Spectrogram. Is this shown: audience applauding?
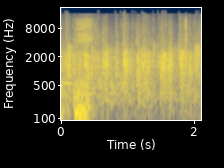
yes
